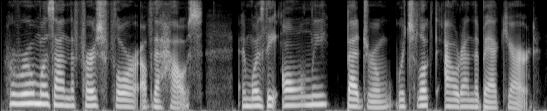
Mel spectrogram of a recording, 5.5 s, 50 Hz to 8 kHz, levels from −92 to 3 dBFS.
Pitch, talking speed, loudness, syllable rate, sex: 195 Hz, 240 wpm, -17 LUFS, 5.6 syllables/s, female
